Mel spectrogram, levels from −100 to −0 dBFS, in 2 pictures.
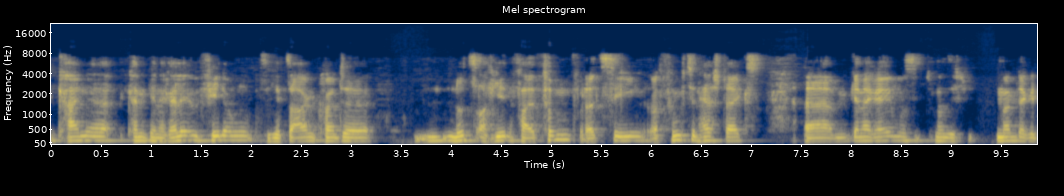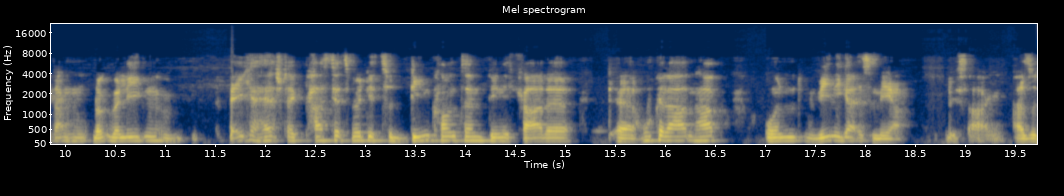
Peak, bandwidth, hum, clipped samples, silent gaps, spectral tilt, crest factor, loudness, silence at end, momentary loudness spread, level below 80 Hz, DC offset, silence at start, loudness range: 0 dBFS; 8.2 kHz; none; under 0.1%; none; -4 dB/octave; 18 dB; -19 LUFS; 0 s; 8 LU; -66 dBFS; under 0.1%; 0 s; 1 LU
